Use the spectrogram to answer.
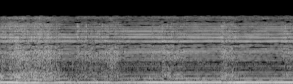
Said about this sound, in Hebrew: מכונת תספורת. נכון, מי אמר?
